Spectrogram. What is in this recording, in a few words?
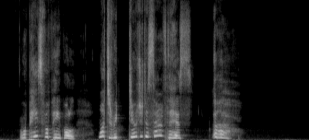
Actress Were peaceful people what did we do to deserve this ugh; Actress 2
